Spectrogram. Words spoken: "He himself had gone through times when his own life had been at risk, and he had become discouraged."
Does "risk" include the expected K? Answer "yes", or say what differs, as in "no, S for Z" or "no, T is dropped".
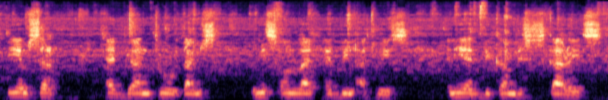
no, K is dropped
